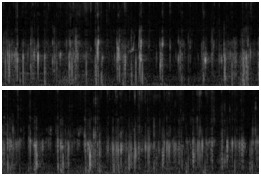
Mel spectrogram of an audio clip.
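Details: Cats eating, recorded up close: rapid crisp crunches and chewing clicks, several each second, keep up an even, steady rhythm from start to finish.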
